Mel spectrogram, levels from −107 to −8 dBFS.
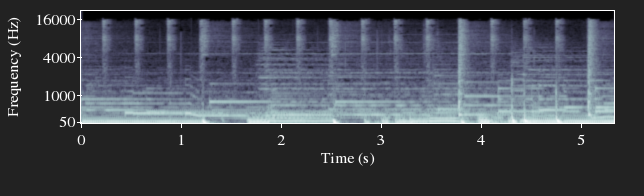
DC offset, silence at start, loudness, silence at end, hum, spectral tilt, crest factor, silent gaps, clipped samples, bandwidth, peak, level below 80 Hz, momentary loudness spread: under 0.1%; 0 s; -22 LUFS; 0 s; none; -6.5 dB/octave; 16 dB; none; under 0.1%; 17 kHz; -4 dBFS; -22 dBFS; 7 LU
